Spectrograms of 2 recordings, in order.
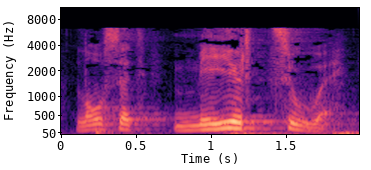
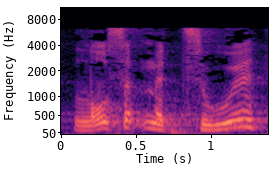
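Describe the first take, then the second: First: The stress falls on the word mir. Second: The stress falls on the word hört. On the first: Listen to this person rather than the others. "Betonung auf mir" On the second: The point is to really listen. "Jetzt kann man Betonung aufs Hören tun, aufs Hören"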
